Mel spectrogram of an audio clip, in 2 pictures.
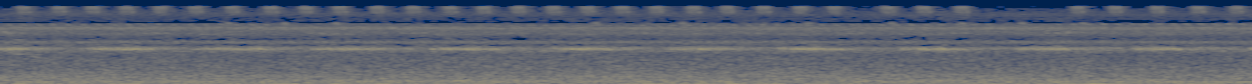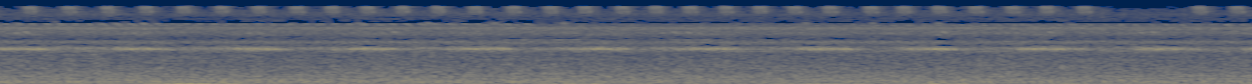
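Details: Evening cricket chorus near a deck: rapid bright chirps pulsing at a regular pace, roughly two per second, above a constant low rumbling hiss.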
